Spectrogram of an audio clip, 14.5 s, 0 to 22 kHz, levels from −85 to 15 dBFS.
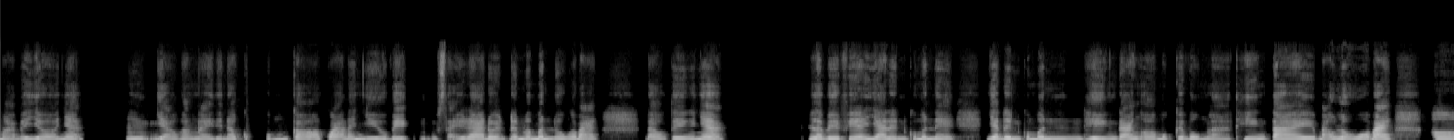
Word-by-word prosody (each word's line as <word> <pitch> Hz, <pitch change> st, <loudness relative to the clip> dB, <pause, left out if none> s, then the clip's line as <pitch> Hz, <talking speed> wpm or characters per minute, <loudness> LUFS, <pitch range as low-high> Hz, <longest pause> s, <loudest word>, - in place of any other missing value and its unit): mà 235 Hz, -5 st, -3 dB
bây 235 Hz, +3 st, -2 dB
giờ 215 Hz, -4 st, 0 dB
á 210 Hz, -, -3 dB
nha, 275 Hz, -1 st, -1 dB, 0.4 s
ừm, 230 Hz, -5 st, -2 dB
dạo 195 Hz, -3 st, -2 dB
gần 215 Hz, 0 st, -6 dB
này 200 Hz, -2 st, -4 dB
thì 200 Hz, -, -3 dB
nó 235 Hz, +7 st, -3 dB, 0.3 s
cũng 245 Hz, +8 st, -5 dB
có 305 Hz, +3 st, 0 dB
quá 325 Hz, +1 st, +1 dB
là 360 Hz, -, -2 dB
nhiều 215 Hz, -8 st, 0 dB
việc, 190 Hz, -1 st, -1 dB
ừ, -, -, -13 dB
xảy 235 Hz, +5 st, -5 dB
ra 270 Hz, -1 st, +3 dB
đối 265 Hz, +2 st, +2 dB
đến 275 Hz, +3 st, 0 dB
với 350 Hz, -, +1 dB
mình 310 Hz, -8 st, +4 dB
luôn 225 Hz, +2 st, -1 dB
á 285 Hz, -, +2 dB
bạn. 200 Hz, -9 st, -1 dB, 0.5 s
Đầu 220 Hz, -2 st, -3 dB
tiên 255 Hz, +1 st, +1 dB
á -, -, -2 dB
nha 295 Hz, -7 st, +3 dB, 0.9 s
là 240 Hz, -2 st, +5 dB
về 215 Hz, 0 st, +3 dB
phía 275 Hz, +8 st, +1 dB
gia 285 Hz, -5 st, +3 dB
đình 215 Hz, -4 st, -1 dB
của 230 Hz, -, -5 dB
mình 270 Hz, -3 st, +3 dB
nè, 210 Hz, -4 st, -1 dB, 0.3 s
gia 285 Hz, -, +5 dB
đình 255 Hz, -5 st, +4 dB
của 265 Hz, -, -3 dB
mình, 225 Hz, -7 st, +2 dB
ừ, -, -, -10 dB
hiện 200 Hz, -2 st, +2 dB
đang 235 Hz, +1 st, +2 dB
ở 205 Hz, -5 st, -3 dB
một 250 Hz, +2 st, -2 dB
cái 260 Hz, 0 st, 0 dB
vùng 255 Hz, -5 st, 0 dB
là 190 Hz, -2 st, -6 dB
thiên 260 Hz, -1 st, -2 dB
tai 260 Hz, 0 st, +3 dB
bão 230 Hz, 0 st, -1 dB
lũ 240 Hz, 0 st, +2 dB
á 325 Hz, -, +2 dB
bạn, 240 Hz, -6 st, +7 dB, 0.4 s
ờ, 250 Hz, -, 0 dB
245 Hz, 240 wpm, -20 LUFS, 215-275 Hz, 0.9 s, bạn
